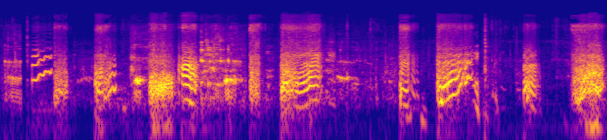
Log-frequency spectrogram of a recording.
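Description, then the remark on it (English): A rapid string of loud farts from the film Blazing Saddles, each a short buzzing burst with varied pitch, tumbling one after another over several seconds with brief pauses between clusters. “Just here come the farts.”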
